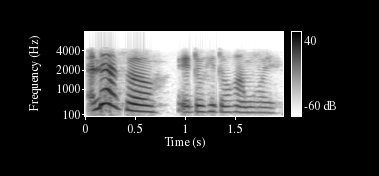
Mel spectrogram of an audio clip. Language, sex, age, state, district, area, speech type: Assamese, female, 45-60, Assam, Morigaon, rural, conversation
